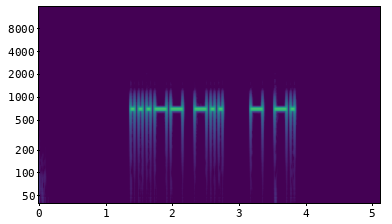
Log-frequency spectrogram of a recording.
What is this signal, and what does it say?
Morse code, heard as a keyed tone, about 20 wpm, 700 Hz. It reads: 3D TN
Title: Field Day Exchanges Encore - 20wpm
